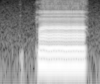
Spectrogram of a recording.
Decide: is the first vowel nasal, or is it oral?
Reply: nasal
